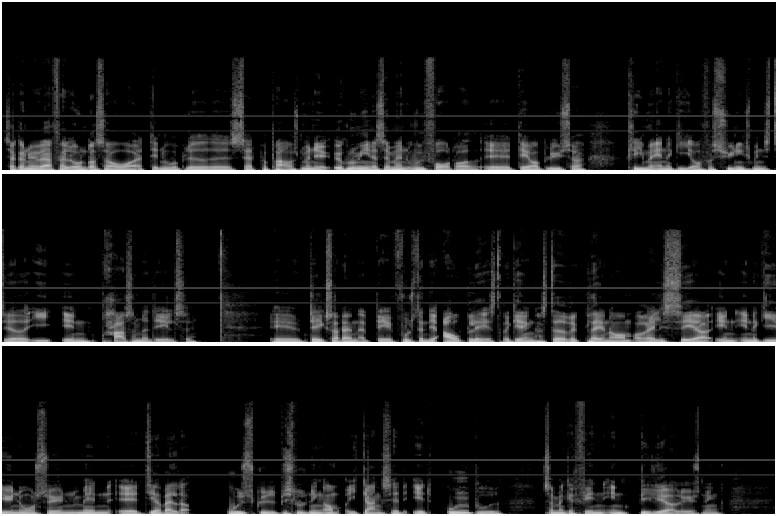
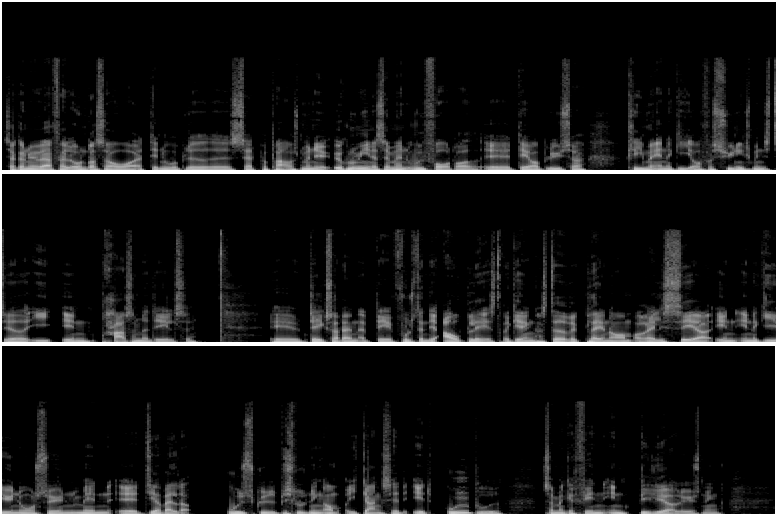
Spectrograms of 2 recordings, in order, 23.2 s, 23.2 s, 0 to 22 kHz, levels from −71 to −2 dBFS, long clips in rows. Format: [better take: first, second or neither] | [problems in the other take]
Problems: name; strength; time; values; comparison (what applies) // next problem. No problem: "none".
second | high-pitched whine; faint; throughout; 7 kHz, 25 dB below the speech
